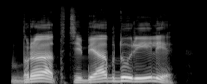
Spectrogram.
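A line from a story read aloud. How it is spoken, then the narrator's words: Grumbling. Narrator (Russian): проворчал Муром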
